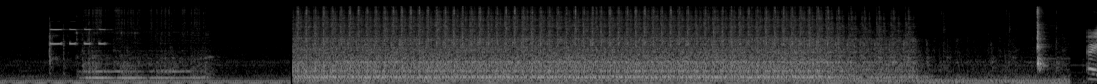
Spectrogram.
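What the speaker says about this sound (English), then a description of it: "Alright, so I went ahead and I stitched my dye line." Embroidery machine stitching a dye line on an apron: a steady, rapid mechanical chatter running for several seconds, bracketed by short beeps and clicks before and after, with no talking.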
